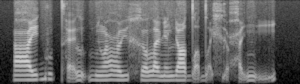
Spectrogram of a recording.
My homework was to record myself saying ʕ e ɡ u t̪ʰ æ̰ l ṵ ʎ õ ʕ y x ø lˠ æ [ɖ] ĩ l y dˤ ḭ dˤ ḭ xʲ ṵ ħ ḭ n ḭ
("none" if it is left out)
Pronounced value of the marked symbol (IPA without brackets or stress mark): ɳ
